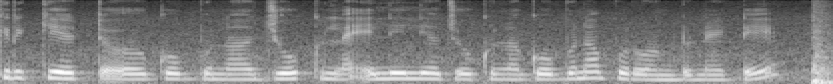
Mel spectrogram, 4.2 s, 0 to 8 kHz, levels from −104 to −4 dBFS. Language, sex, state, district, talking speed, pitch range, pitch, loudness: Tulu, female, Karnataka, Dakshina Kannada, 130 wpm, 185-205 Hz, 195 Hz, -17 LUFS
